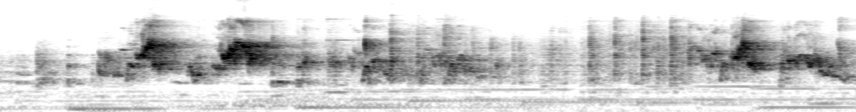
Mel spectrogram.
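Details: Budgerigar warbling continuously in a busy stream of squeaky chirps and scratchy notes, with louder bursts at the start and near the end.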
